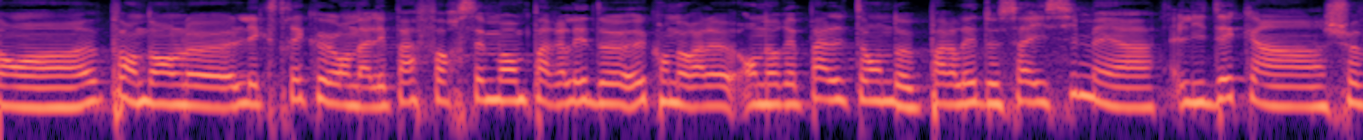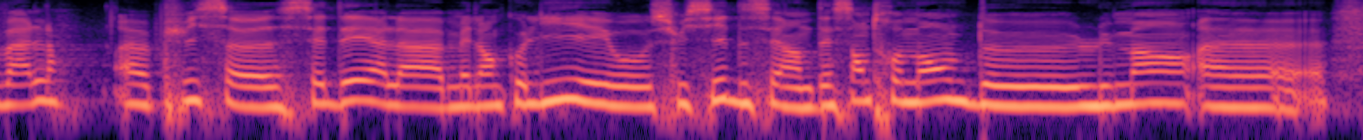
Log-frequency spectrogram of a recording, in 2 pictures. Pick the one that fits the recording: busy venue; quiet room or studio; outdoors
busy venue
